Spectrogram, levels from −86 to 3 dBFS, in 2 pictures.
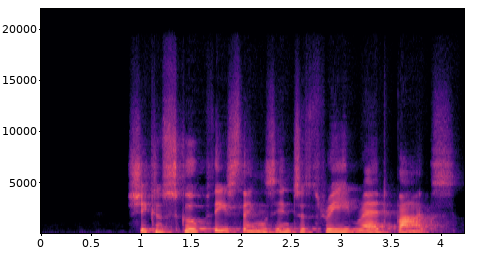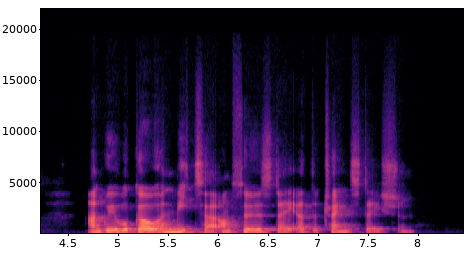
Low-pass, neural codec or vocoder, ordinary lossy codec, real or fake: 19.8 kHz; autoencoder, 48 kHz, 128 numbers a frame, DAC-VAE, trained on Japanese speech; none; fake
